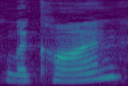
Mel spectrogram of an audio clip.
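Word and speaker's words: Licon: Lon. and it's spelled M A R I S A.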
